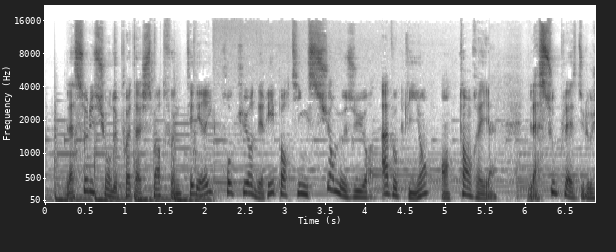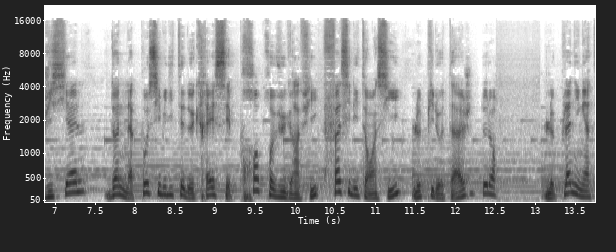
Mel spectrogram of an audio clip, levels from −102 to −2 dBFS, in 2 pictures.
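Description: At 5.55 s the audio jumps forward by about 200 ms, and at 10.29 s and 12.52 s it leaps ahead by about 400 ms each time. These are compressed frames skipped: whole chunks of the encoded stream never got decoded, which fits a couple and then about four frames of roughly 93 ms.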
